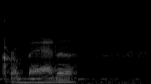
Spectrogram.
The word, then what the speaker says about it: Crabada: Decided to jump in to, or at least how I pronounce it, Crabada. I've heard people say Crabada, but I say Crabada.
